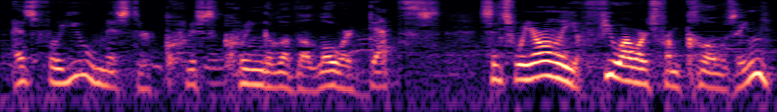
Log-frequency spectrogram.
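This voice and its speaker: An actor playing a stern, officious department store manager in a radio drama, pompous and sarcastic. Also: male voice, on the high side, lightly acted.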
